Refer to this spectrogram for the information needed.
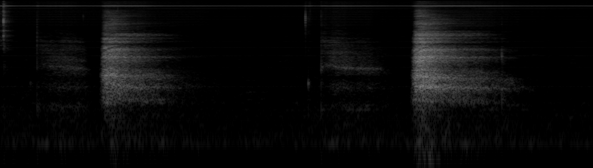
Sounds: Sigh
